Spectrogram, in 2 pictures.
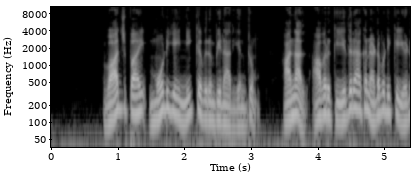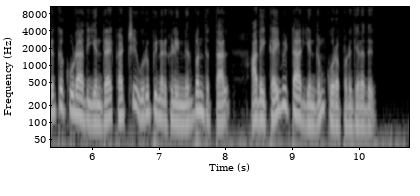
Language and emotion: Tamil, neutral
